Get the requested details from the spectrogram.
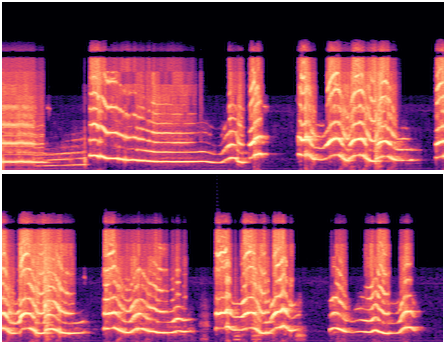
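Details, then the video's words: Peppa, a dog, howling loudly when sirens are switched on: repeated wavering, warbling howls in bursts of about a second, with strong tonal overtones, sliding up and down, separated by brief pauses. "dog howling at siren"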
